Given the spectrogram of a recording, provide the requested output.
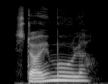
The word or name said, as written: støjmåler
